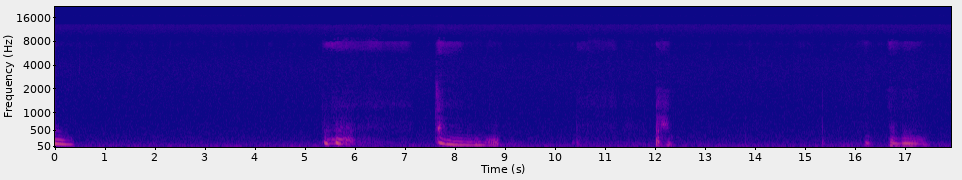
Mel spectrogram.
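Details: A corgi (Canis familiaris) in deep sleep snores in low, rumbling bursts with long quiet gaps between breaths.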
